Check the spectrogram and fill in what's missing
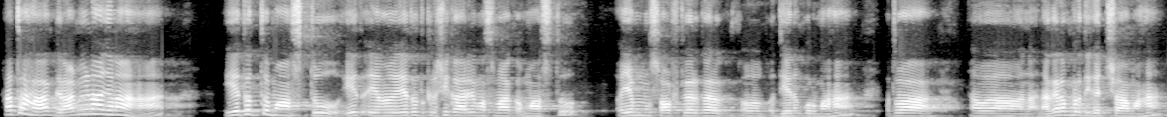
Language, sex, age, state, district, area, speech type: Sanskrit, male, 45-60, Karnataka, Uttara Kannada, rural, spontaneous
